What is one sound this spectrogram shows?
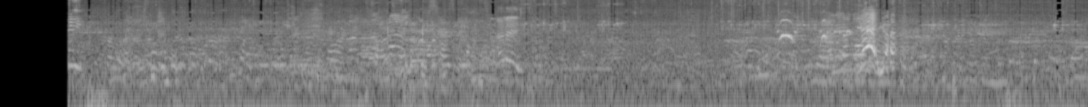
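A crowd of women and men chatter nearby outdoors.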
